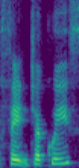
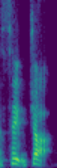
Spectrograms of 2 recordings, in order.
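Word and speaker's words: Saint-Jacques: with the pronunciation and it's not the St jaquis it's the St jock and I'm like this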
